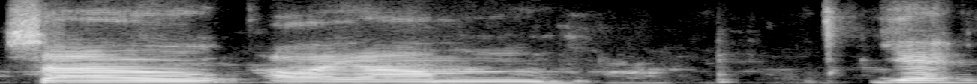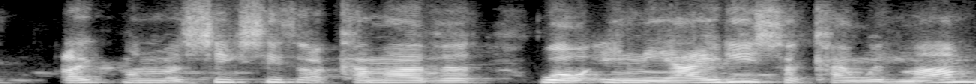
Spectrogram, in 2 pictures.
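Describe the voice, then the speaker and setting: Speaking fairly slowly with an Australian accent, a man has a high-pitched voice with a bright, sharp tone. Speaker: overseas fan. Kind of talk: casual chat.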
